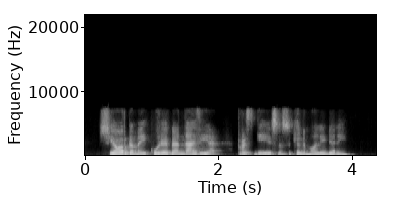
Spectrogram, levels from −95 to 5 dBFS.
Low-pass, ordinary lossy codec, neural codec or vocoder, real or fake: 7.2 kHz; Opus, 64 kbps; codec, 16 kHz, 1 kbps, X-Codec, HuBERT features, trained on general audio; fake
